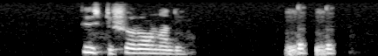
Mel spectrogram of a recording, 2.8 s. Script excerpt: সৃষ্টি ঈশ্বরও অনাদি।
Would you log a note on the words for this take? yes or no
no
